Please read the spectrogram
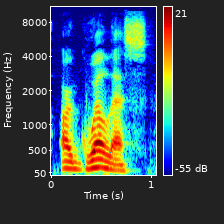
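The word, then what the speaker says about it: Argüelles: Argues, we would pronounce it Argules. But Archbishop Raymond Arguelis, you can address it to Lipa Li Pa, Philippines.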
